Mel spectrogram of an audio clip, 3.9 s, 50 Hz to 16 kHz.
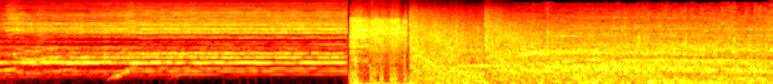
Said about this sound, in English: Whoa! Is the sound of a G6 jet exploding with the remaining members of the 1% on board, as seen in the pages of this week's Archer and Armstrong, the 1% from Valiant.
